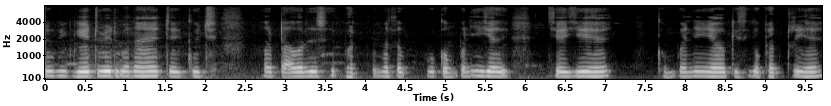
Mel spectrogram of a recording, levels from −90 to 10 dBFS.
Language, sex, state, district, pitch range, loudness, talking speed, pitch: Hindi, male, Chhattisgarh, Narayanpur, 170-185 Hz, -18 LUFS, 150 wpm, 180 Hz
